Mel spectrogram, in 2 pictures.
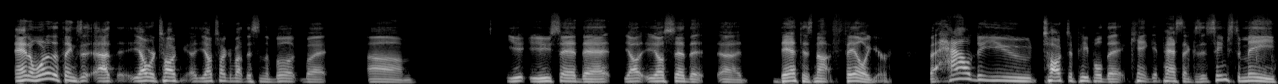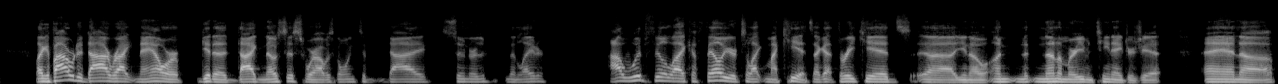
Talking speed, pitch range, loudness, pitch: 230 wpm, 120-155 Hz, -24 LUFS, 135 Hz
